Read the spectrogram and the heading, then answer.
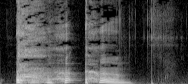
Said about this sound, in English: Sorry about my voice. I'm still in recovery mode, but so you might hear a couple coughs, but I'll try to keep it clean.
